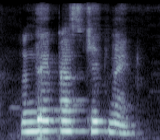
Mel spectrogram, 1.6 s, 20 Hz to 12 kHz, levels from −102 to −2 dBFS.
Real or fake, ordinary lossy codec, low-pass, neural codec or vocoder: fake; AAC, 48 kbps; 10.8 kHz; codec, 44.1 kHz, 2.6 kbps, SNAC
